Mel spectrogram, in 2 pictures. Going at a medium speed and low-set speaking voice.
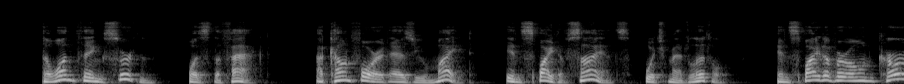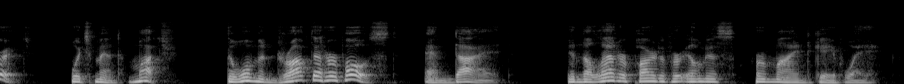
Yes: average, 160 wpm; low, 125 Hz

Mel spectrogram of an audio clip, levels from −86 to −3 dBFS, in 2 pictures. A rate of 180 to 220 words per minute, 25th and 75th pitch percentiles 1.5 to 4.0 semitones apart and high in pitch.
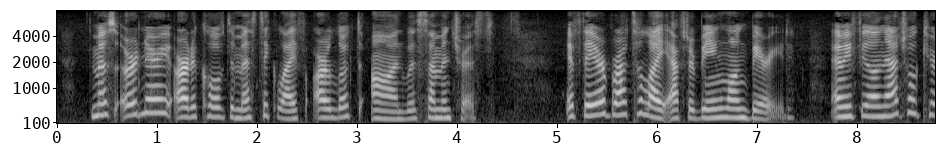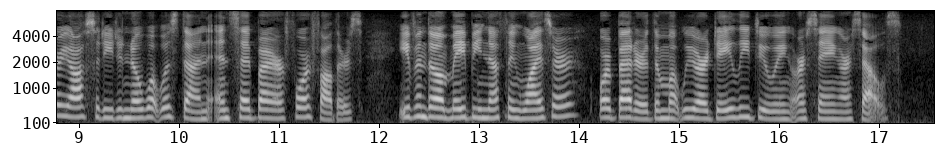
Yes: average, 195 wpm; average, 3.2 semitones; high, 230 Hz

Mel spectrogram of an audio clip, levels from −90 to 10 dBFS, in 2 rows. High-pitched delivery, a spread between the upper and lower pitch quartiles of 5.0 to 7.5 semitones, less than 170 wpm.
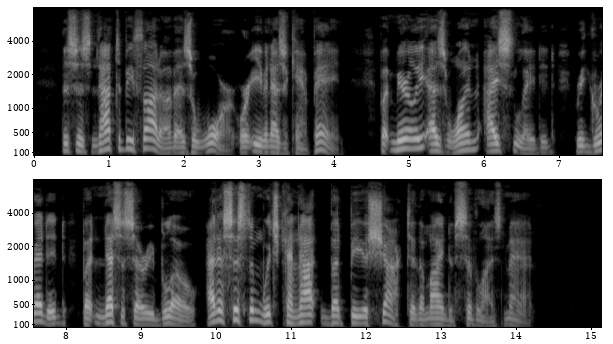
No: low, 135 Hz; wide, 5.5 semitones; average, 155 wpm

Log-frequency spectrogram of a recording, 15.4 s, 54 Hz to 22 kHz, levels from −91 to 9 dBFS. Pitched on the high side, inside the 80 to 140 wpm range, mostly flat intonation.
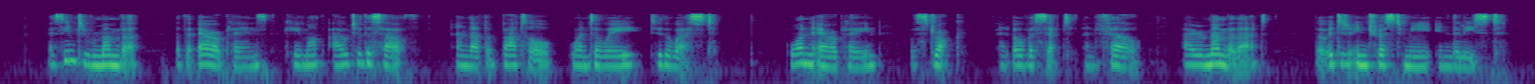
No: high, 210 Hz; average, 155 wpm; narrow, 1.7 semitones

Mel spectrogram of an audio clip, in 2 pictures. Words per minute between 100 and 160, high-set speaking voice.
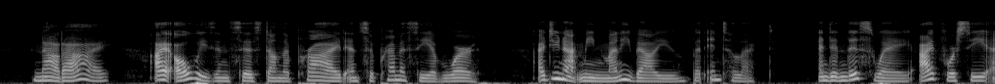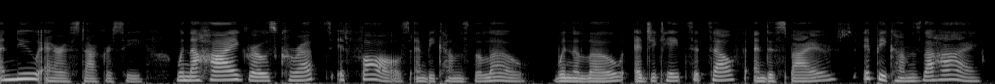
No: average, 150 wpm; medium, 165 Hz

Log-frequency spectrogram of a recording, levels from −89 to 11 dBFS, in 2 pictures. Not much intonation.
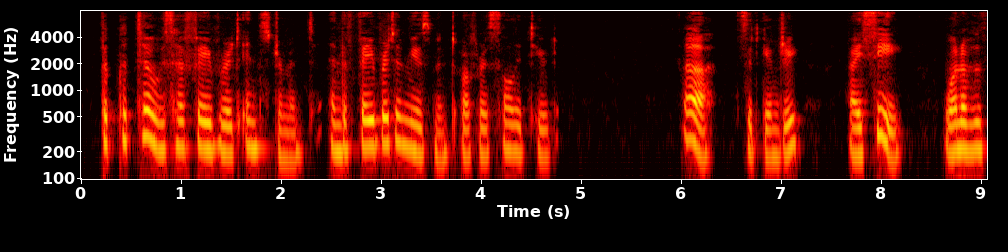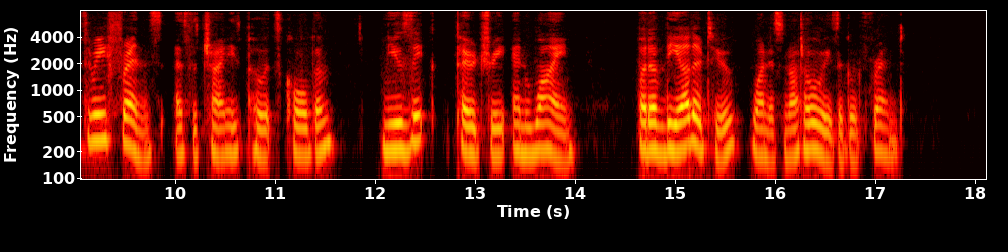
No: average, 3.3 semitones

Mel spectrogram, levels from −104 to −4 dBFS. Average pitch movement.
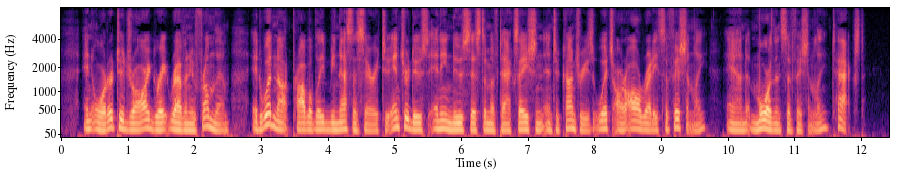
Yes: average, 3.4 semitones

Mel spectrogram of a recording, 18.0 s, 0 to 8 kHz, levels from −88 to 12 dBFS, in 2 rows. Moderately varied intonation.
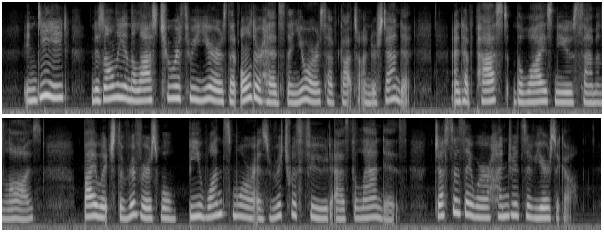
Yes: average, 3.3 semitones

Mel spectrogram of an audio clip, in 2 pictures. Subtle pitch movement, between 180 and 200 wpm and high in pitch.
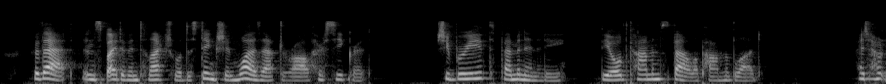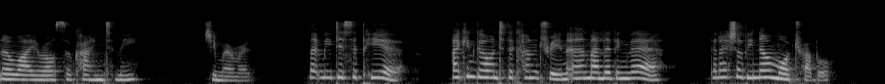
No: average, 5.2 semitones; average, 185 wpm; high, 230 Hz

